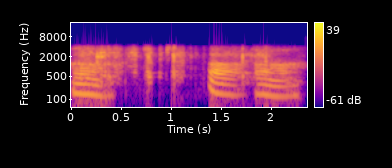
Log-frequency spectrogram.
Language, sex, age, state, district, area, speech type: Nepali, male, 60+, West Bengal, Darjeeling, rural, conversation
